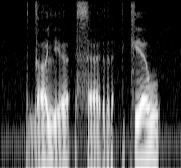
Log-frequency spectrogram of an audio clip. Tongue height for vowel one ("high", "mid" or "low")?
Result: mid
